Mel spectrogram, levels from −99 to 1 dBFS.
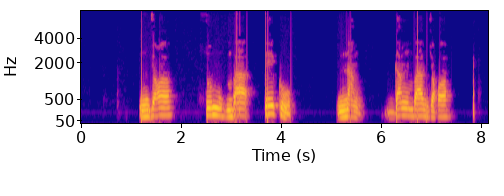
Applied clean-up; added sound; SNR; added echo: none; none; none; none.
